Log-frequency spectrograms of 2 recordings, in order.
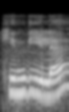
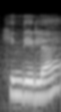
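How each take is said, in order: The two takes are said the same way.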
